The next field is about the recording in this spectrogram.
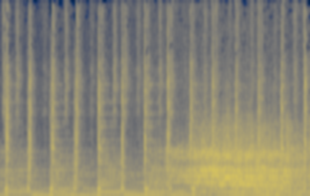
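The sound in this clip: Horse neighing over a steady clip-clop rhythm and low tones, then a loud, broad whinny swells through the second half.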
